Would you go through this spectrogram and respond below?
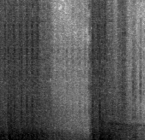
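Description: Pistol gunfire in Counter-Strike: Global Offensive during a competitive match, two quick bursts of shots about a second apart, fairly faint and alone with no talk.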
